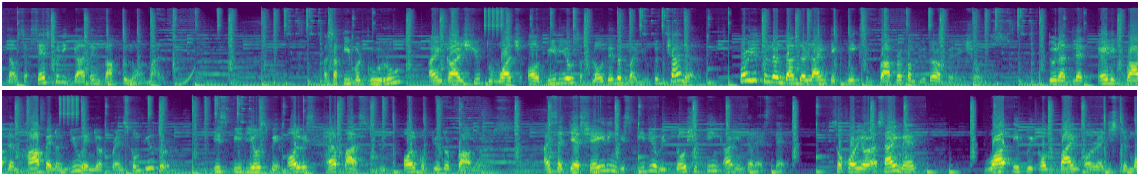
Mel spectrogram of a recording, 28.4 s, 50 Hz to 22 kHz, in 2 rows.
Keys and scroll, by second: 2.1 ctrl+w.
